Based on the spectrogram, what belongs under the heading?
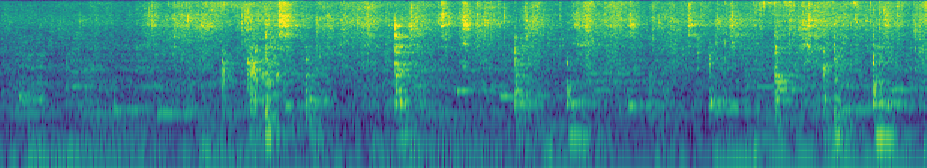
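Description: Spatula stirring and scraping green moong, onion and grated ginger frying in a stainless steel pan, over a steady sizzle; the scraping strokes come again and again from about a second in.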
